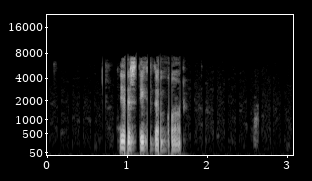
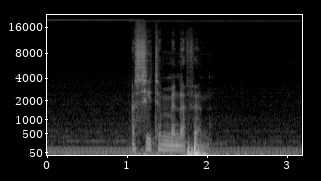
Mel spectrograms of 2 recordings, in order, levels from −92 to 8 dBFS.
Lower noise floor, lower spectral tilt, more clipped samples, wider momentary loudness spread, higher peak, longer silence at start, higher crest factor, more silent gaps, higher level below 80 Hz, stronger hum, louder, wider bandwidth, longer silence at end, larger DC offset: first, -74 dBFS vs -52 dBFS; second, -3 dB/octave vs -4.5 dB/octave; neither; second, 15 LU vs 24 LU; first, -2 dBFS vs -12 dBFS; first, 0.9 s vs 0.1 s; about the same, 22 dB vs 24 dB; neither; second, -54 dBFS vs -38 dBFS; neither; first, -18 LUFS vs -35 LUFS; second, 7.6 kHz vs over 20 kHz; first, 1.4 s vs 0.1 s; neither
